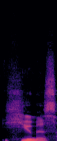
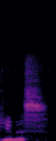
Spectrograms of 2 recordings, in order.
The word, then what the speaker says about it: humus: I think it's pronounced humus. Hummus is the food, right?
